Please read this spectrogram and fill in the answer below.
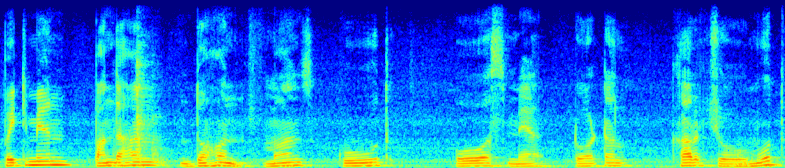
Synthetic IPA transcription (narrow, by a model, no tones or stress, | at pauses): pɨt̪ʲmen | pɐnd̪ɐɦɐnd̪oɦɐnmɐnz | kuːt̪ | oːsme | ʈoːʈɐl | kʰɐɾt͡ʃoːmut̪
